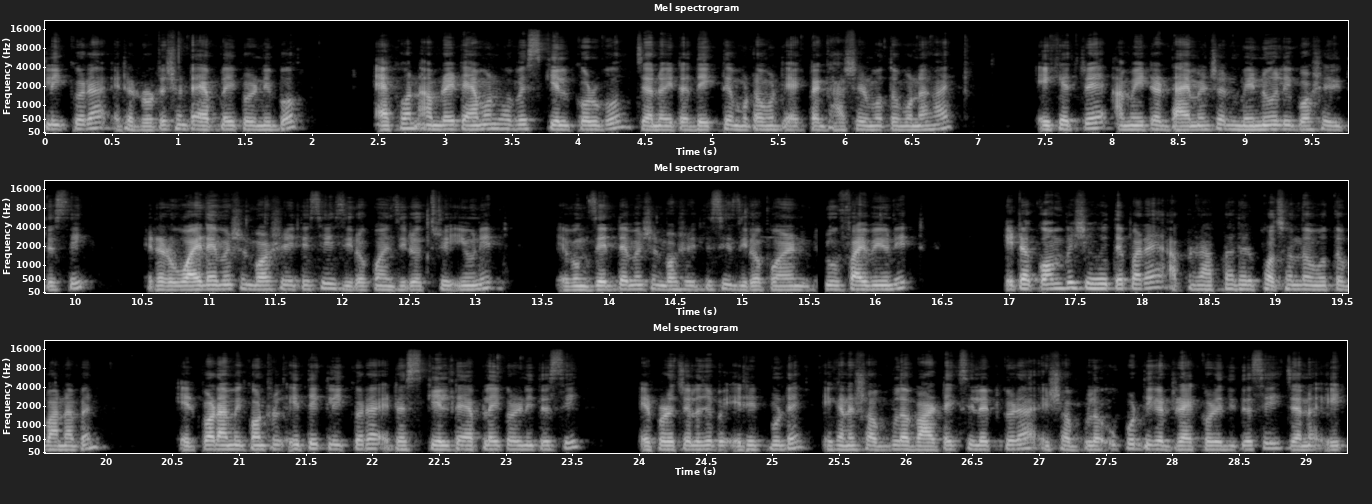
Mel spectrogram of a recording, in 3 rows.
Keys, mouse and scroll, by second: 1.4-2.0 scroll up 2, 2.0-2.7 middle drag, 2.7 s, 4.1 drag, 4.2-7.3 typing, 5.5 click, 6.5 click, 7.3 click, 7.7 middle click, 7.7-8.1 scroll up 4, 8.1-9.6 middle drag, 9.6-12.6 shift+drag, 10.7 KP_0, 10.9 KP_Decimal, 11.2 KP_0, 12.2 KP_3, 12.5 Return, 13.7-16.5 drag, 14.6-16.1 typing, 17.1-17.7 middle drag, 17.7-18.1 scroll up 2, 18.1-19.5 middle drag, 19.5-19.9 scroll up 2, 19.9-20.9 shift+middle drag, 20.9 ctrl+a, 22.8 click, 24.7 Tab, 25.0-26.9 middle drag, 26.9 click.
